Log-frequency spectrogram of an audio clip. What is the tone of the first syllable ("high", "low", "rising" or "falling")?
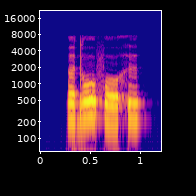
low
